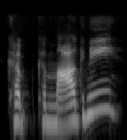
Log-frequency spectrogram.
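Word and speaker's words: Camagni: by uh jacopo kamani comogni i'm gonna get the g is silent oh okay i don't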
